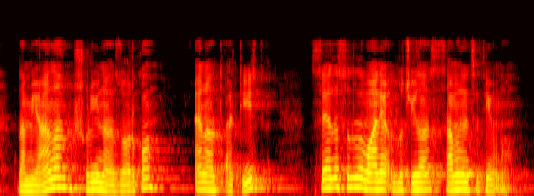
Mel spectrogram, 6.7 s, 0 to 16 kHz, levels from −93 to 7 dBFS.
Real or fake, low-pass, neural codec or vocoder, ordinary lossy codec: fake; 7.2 kHz; codec, 16 kHz, 8 kbps, FreqCodec, larger model; none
